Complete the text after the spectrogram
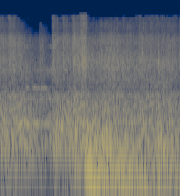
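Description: Debris bursts apart with a heavy blast.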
